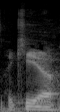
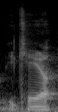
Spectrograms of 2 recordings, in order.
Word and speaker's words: IKEA: Like here's something you would get at IKEA or IKEA, depending on how you choose to pronounce it.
